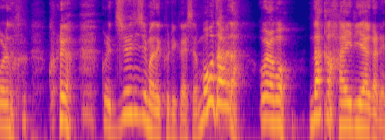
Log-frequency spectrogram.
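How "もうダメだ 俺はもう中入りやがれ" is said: angry shout, higher and louder. Retelling ordering the noisy guests to go inside: imitating himself yelling angrily. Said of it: "っ つ っ て ね".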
